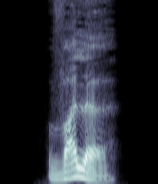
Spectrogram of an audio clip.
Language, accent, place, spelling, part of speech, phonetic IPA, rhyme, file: German, Germany, Berlin, walle, verb, [ˈvalə], -alə, De-walle.ogg
- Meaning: inflection of wallen: 1. first-person singular present 2. first/third-person singular subjunctive I 3. singular imperative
